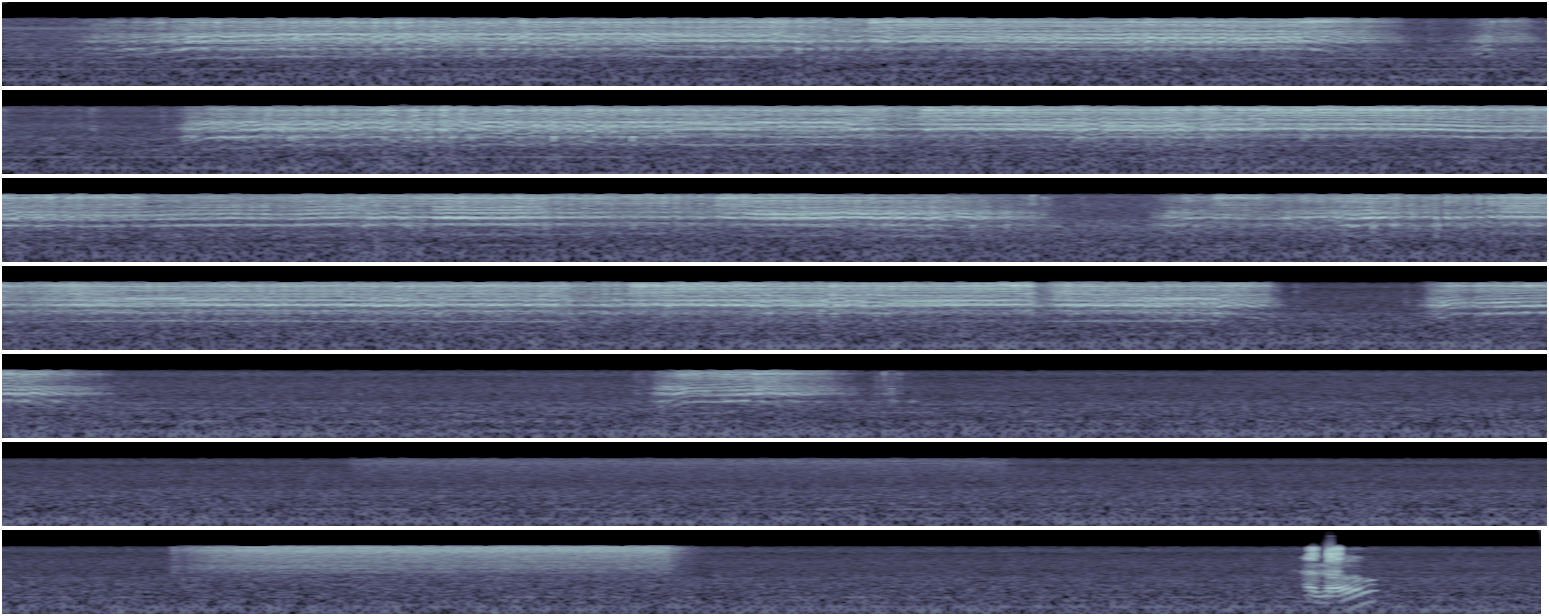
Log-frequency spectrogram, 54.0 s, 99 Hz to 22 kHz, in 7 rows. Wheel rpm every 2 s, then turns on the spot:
110, 160, 160, 40, 100, 160, 160, 150, 150, 150, 70, 150, 160, 160, 100, 50, 0, 30, 0, 0, 0, 0, 0, 0, 0, 0, 0.
none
